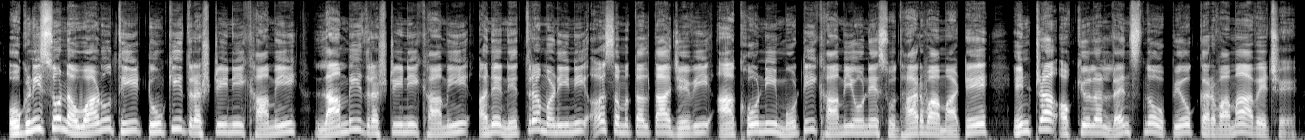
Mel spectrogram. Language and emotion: Gujarati, neutral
